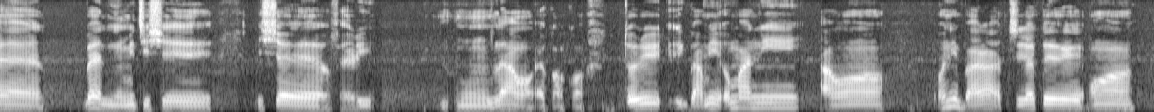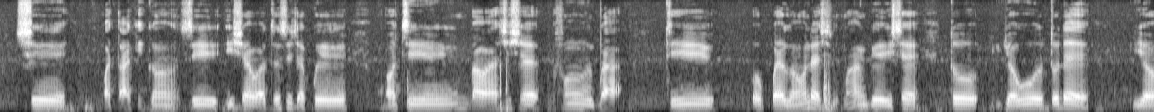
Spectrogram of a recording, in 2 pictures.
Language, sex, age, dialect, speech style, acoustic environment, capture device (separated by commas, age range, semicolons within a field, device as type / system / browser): Yoruba, male, 18-24, Nigeria - Lagos Yoruba, relaxed, appliances, mobile / Linux / Chrome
